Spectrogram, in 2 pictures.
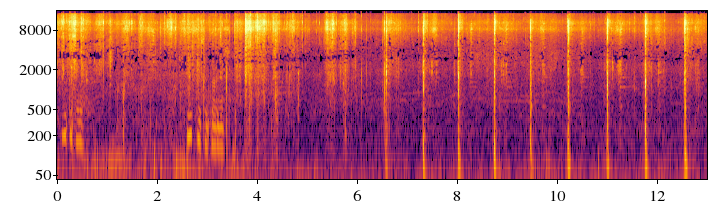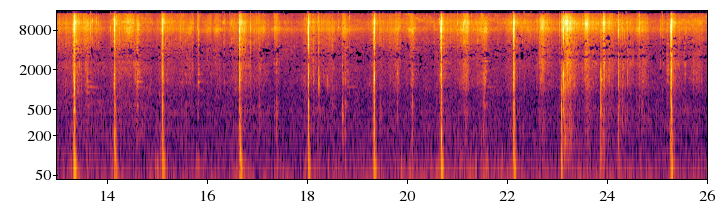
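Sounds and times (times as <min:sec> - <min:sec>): spade chopping into soil: 0:02.7 - 0:25.9.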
